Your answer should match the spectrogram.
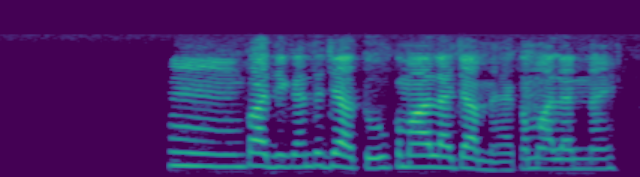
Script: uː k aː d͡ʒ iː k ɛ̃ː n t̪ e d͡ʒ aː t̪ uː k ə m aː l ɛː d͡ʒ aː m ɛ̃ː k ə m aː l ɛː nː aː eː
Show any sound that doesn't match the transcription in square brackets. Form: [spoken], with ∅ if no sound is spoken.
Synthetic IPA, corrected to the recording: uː [p] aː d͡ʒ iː k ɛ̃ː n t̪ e d͡ʒ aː t̪ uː k ə m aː l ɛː d͡ʒ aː m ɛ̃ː k ə m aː l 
